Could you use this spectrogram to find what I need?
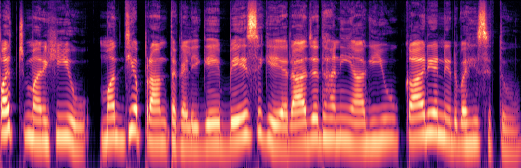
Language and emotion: Kannada, neutral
